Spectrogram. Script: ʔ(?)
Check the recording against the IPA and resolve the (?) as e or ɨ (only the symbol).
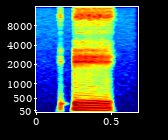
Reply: e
